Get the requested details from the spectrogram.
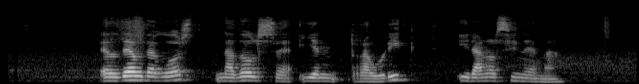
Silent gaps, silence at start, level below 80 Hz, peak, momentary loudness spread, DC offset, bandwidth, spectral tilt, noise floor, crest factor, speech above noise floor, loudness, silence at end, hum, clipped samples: none; 1 s; -82 dBFS; -4 dBFS; 17 LU; under 0.1%; 11 kHz; -4 dB/octave; -57 dBFS; 22 dB; 31 dB; -26 LUFS; 0.3 s; none; under 0.1%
